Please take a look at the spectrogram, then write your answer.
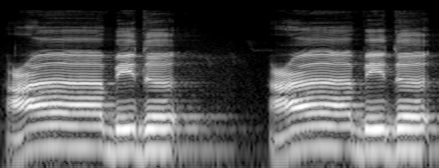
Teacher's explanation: اگلا حرف عین الف زبر ع، عین کو گلے سے نکال کے پڑھیں گے۔ عین الف زبر ع، با زیر بی، عابی، دال دو پیش دن، عابدن، وقفاً، عابد، عابد۔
